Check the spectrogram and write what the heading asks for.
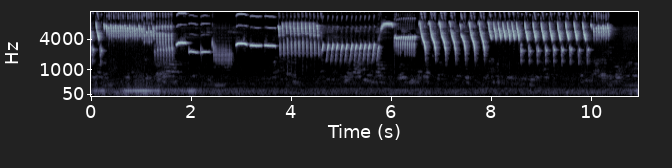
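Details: Male-style canary song meant to excite females that are slow to mate: a long, varied performance of buzzy rolls, steady pure whistles and very rapid trills, several rattling series repeated many times per second, in a quiet setting.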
